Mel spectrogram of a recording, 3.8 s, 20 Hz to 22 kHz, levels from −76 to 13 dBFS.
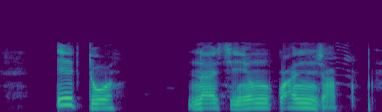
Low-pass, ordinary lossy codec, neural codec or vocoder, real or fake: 5.4 kHz; MP3, 48 kbps; none; real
